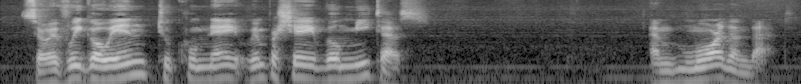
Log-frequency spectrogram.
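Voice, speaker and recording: A man with a Dutch accent speaks at a very slow pace and a fairly high pitch, with ordinary pitch variation. Long, frequent pauses break up his speech on a very clean recording with a silent background. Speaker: meditation teacher. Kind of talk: lecture.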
